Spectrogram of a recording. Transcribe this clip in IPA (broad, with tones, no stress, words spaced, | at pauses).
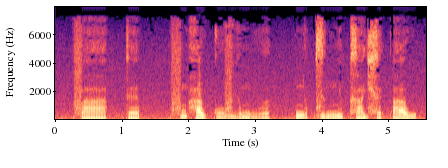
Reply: faː˨˩ | kɛ˨˩p̚ | fə̰˧˨mha̰˧˥w ko˧˩vi˧˩ə̯mu˧˩˨ə̯ | ɲə˨˩p̚zɨ˧˩ŋ ni˦˥p̚xa˨˩j xɛ˨˩k̚ʔa̰˧˥w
